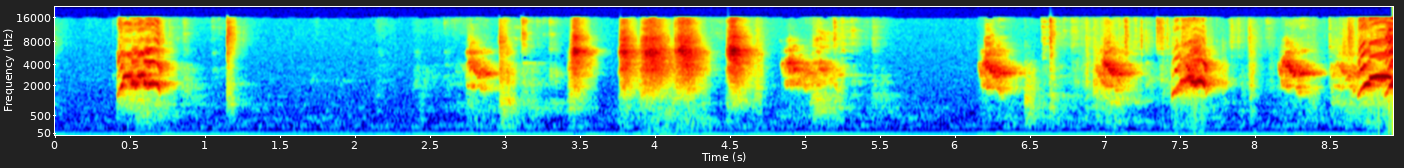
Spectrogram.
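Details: Two pet cockatiels during their morning routine at home, one bobbing as if dancing; harsh, scratchy squawks come in short bursts, with a quiet gap before a run of rapid, overlapping calls.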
